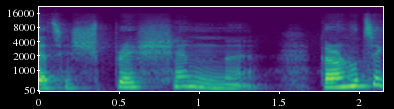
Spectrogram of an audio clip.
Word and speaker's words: sprechen: আমি এখানে একটা বলেছি স্প্রাখেন, আবার বলেছি স্প্রেশন। এক জায়গায় আমি খ উচ্চারণ করেছি, সিএইচ এর উচ্চারণ যেটা সিএইচ, আরেক জায়গায় আমি স উচ্চারণ করেছি, ঠিক আছে? মনে রাখবেন, যদি কখনো আপনি সিএইচ এর আগে এ, ও অথবা ইউ দেখেন, তখন আপনি খ উচ্চারণ করবেন।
